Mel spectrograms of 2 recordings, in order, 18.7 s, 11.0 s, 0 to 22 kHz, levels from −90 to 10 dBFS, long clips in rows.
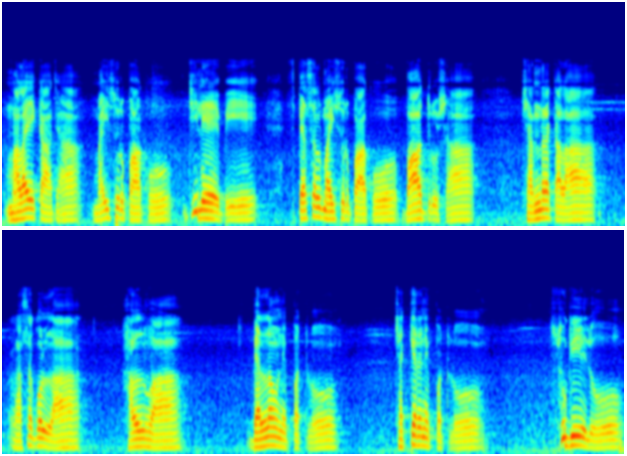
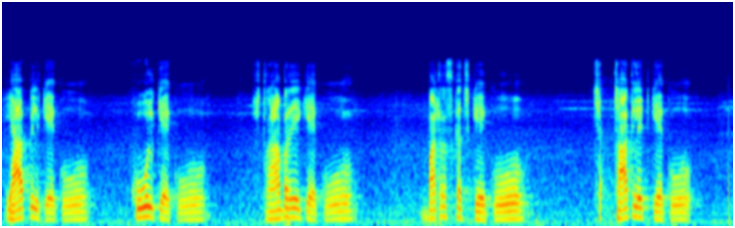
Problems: constant background noise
